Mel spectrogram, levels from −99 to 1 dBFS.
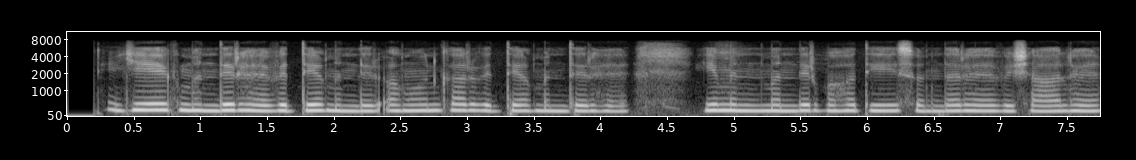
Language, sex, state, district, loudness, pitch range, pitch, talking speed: Hindi, female, Goa, North and South Goa, -23 LUFS, 215-230 Hz, 220 Hz, 125 wpm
